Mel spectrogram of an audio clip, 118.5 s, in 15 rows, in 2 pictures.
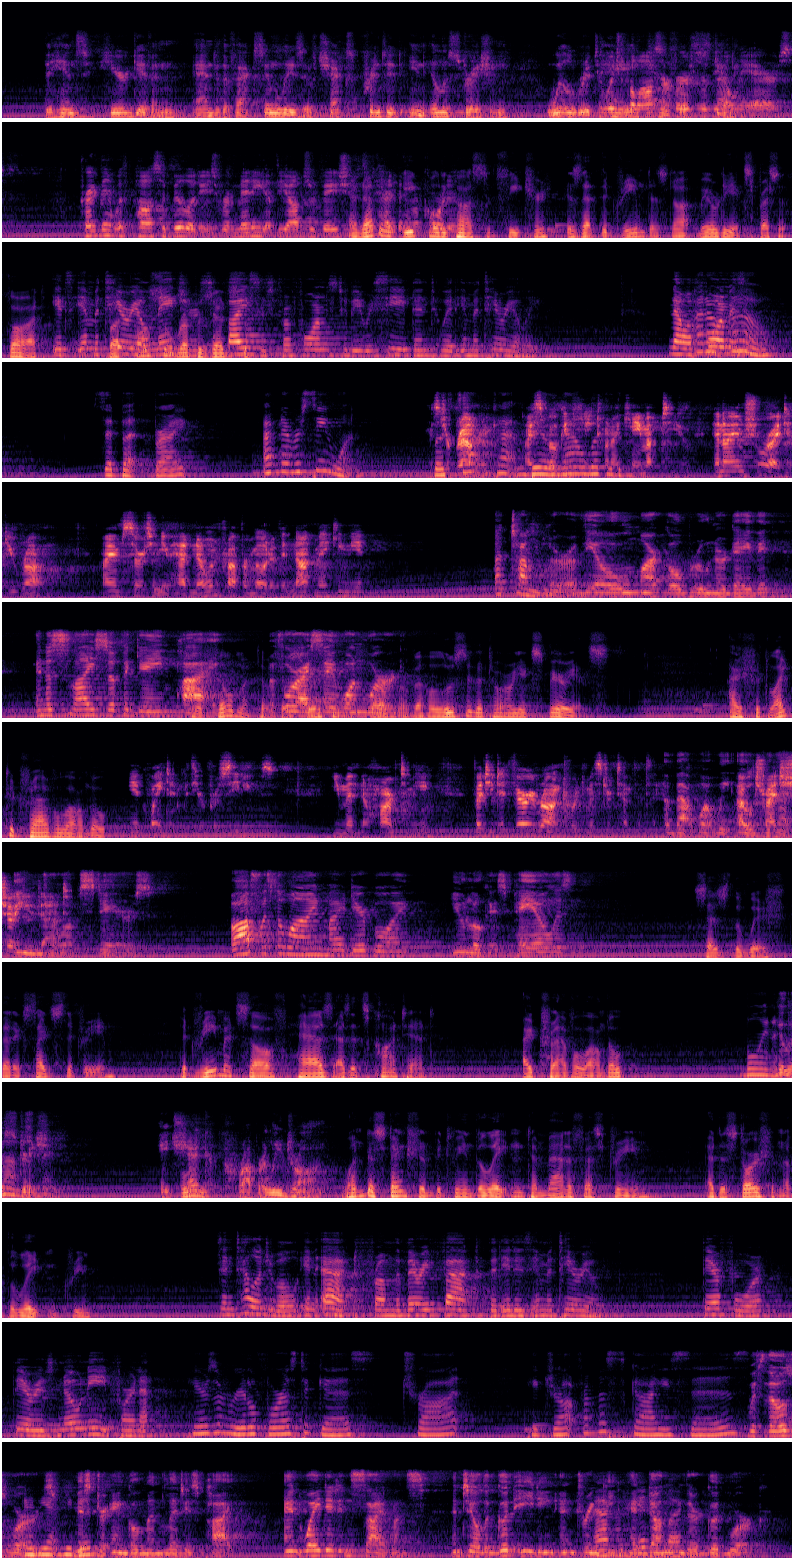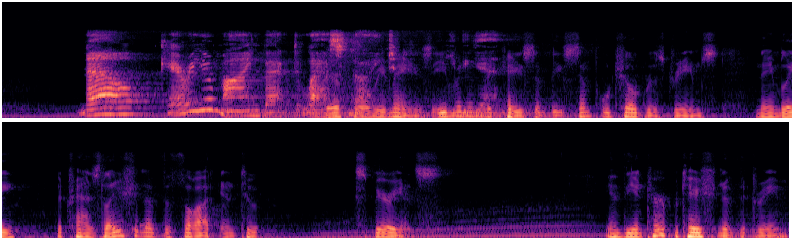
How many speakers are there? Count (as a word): seven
